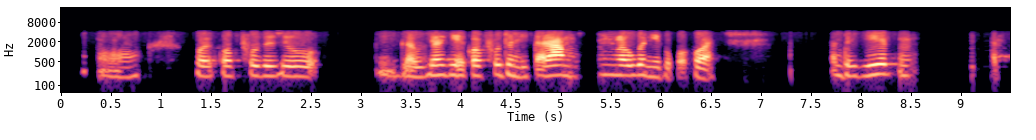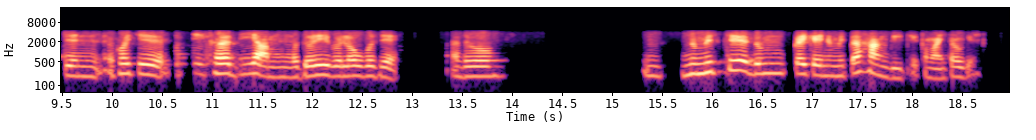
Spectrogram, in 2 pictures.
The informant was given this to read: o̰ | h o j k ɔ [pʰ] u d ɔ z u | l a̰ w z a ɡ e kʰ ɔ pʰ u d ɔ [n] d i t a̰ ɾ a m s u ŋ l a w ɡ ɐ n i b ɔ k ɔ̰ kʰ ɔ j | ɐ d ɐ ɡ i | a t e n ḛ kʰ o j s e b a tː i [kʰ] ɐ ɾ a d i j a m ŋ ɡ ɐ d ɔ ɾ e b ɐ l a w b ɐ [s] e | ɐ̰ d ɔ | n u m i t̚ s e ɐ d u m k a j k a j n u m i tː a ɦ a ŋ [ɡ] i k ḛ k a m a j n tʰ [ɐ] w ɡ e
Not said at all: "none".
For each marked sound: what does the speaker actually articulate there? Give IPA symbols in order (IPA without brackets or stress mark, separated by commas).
pʰ, n, kʰ, z, b, a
